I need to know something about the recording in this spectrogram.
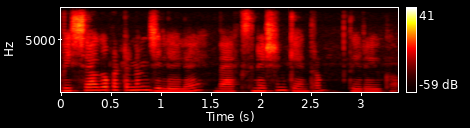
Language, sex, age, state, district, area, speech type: Malayalam, female, 18-30, Kerala, Wayanad, rural, read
